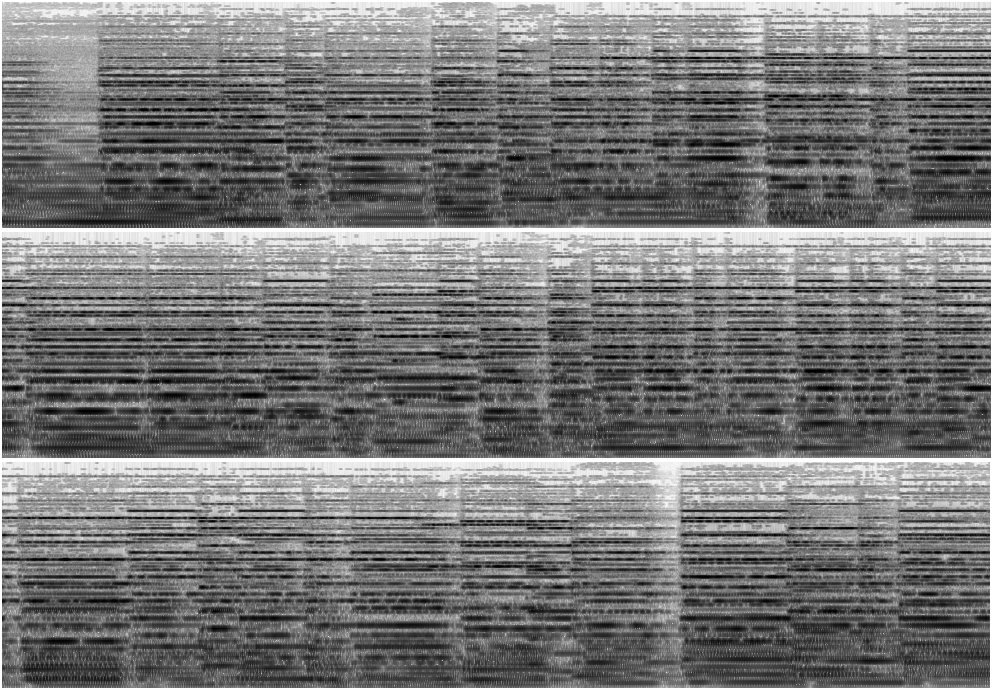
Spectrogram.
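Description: Church organ played from a three-manual console, with sustained chords over a held bass that change every second or so, as an organ prelude.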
